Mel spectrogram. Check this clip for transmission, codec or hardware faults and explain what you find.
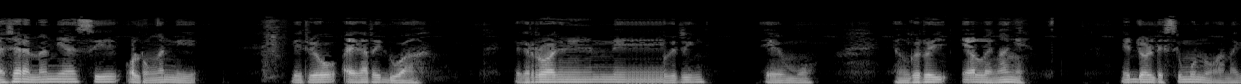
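Two faults are audible in this speech clip: codec damage throughout, and one hang loop.

Vorbis compression, throughout: the speech sounds hissy and grainy, with heavy damage and nothing above 9.7 kHz. This is likely a low-bitrate Vorbis encode, which fits roughly 23 kbps. The treble was cut off and the remaining detail quantised so coarsely that it turns into noise.

System hang loop, 6.28 to 6.64 s: a 40 ms fragment repeats nine times at 25 Hz, giving a rapid mechanical stutter. The system froze while the sound hardware kept replaying the same ring buffer, so around 0.4 s of audio is missing.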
